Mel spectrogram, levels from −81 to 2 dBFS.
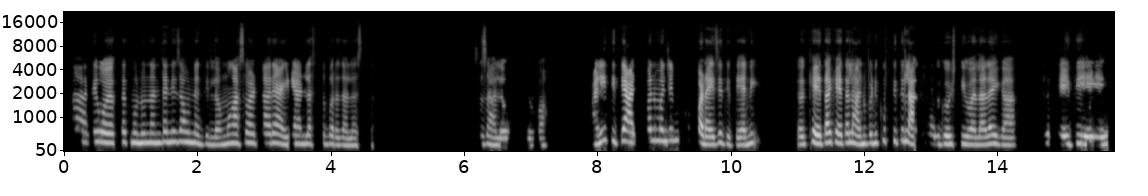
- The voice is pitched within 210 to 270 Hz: Yes, high, 245 Hz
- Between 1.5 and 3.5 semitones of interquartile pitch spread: No, average, 3.9 semitones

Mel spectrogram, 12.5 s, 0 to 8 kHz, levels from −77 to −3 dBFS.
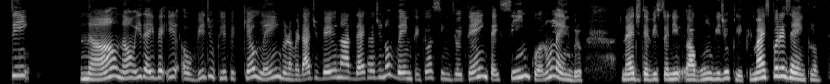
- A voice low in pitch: No, high, 215 Hz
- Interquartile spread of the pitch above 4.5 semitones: Yes, average, 5.1 semitones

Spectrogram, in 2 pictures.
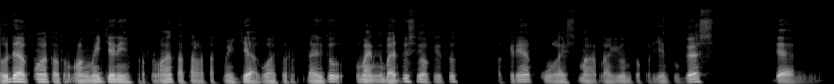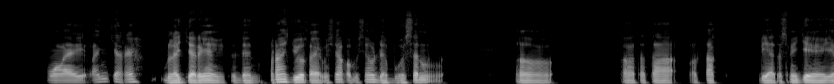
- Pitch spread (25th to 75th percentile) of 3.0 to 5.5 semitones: No, narrow, 2.5 semitones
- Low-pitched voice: Yes, very low, 95 Hz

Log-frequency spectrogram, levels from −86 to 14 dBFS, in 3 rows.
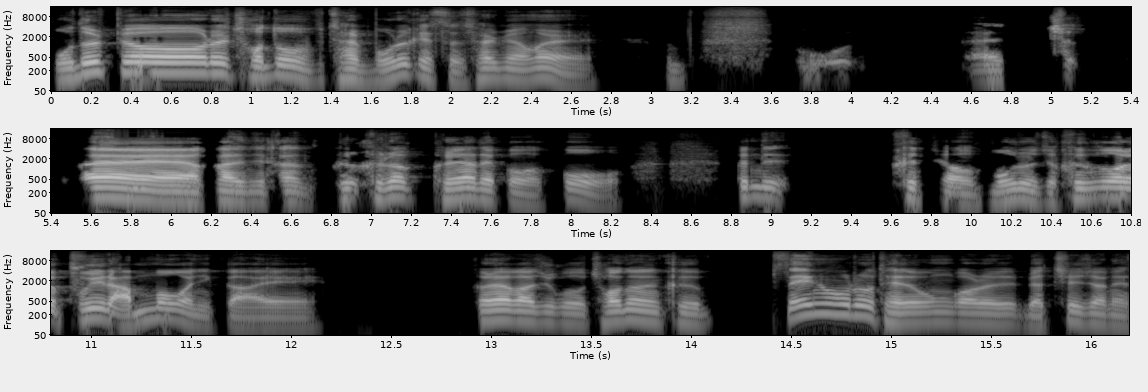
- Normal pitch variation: Yes, average, 4.8 semitones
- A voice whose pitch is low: Yes, low, 125 Hz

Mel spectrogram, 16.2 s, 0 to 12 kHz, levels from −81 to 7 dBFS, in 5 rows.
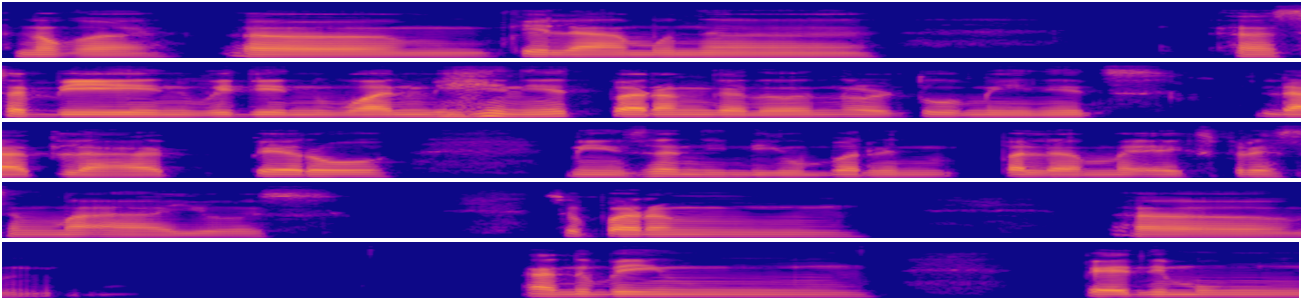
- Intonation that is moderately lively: No, narrow, 1.6 semitones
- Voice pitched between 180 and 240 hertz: No, low, 115 Hz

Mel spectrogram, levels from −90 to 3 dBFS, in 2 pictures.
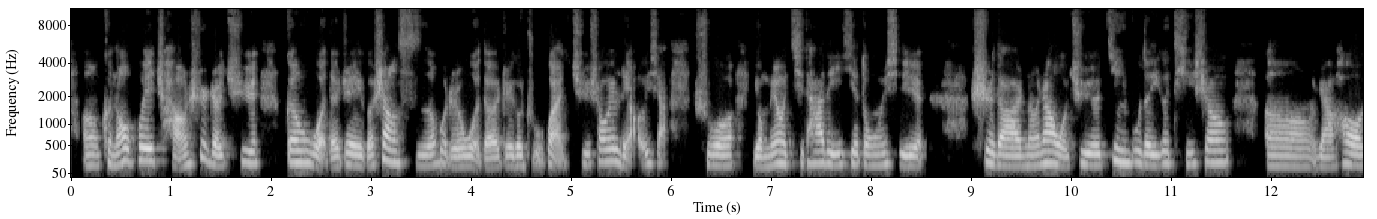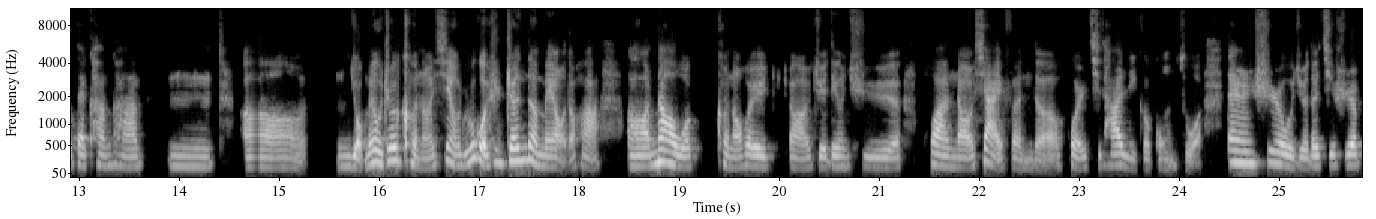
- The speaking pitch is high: No, medium, 170 Hz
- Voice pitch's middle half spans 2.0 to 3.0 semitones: No, average, 3.9 semitones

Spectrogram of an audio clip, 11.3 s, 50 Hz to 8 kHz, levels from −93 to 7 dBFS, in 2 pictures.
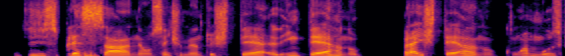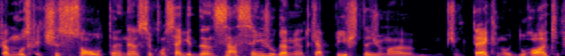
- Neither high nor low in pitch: Yes, medium, 165 Hz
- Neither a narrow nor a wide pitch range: No, wide, 5.8 semitones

